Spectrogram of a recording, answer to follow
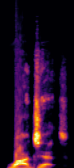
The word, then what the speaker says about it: Udjat: So Udjat is a Neteret, some say goddess, sometimes pronounces Wajet.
